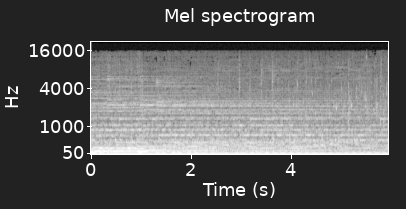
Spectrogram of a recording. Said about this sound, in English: Listen to the sound of the creek softly flowing.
